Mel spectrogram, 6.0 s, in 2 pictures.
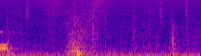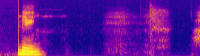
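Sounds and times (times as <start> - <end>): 
speech: 3.3 - 3.7
deep breath drawn audibly: 4.6 - 6.0.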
